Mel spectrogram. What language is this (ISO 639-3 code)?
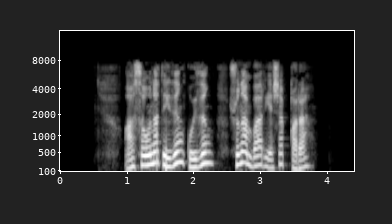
bak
